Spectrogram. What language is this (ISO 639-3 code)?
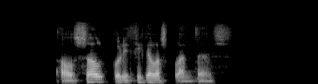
cat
